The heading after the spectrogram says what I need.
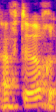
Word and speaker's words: After: Moi, je dis juste After. Éventuellement, je double légèrement le R, mais généralement je dis After, je m'embête pas.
